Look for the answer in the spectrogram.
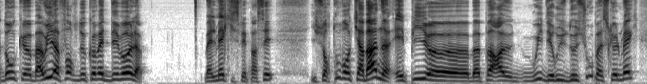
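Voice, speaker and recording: A man's voice: sits high, no room sound, studio quality. A man casually reviewing films and series, rambling with many fillers and restarts. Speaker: film reviewer. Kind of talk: casual film review monologue.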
